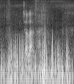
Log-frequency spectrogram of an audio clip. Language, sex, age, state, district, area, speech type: Santali, male, 18-30, West Bengal, Birbhum, rural, spontaneous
